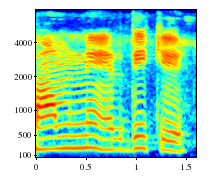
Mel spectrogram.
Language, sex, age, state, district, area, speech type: Bengali, female, 60+, West Bengal, Paschim Medinipur, rural, read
